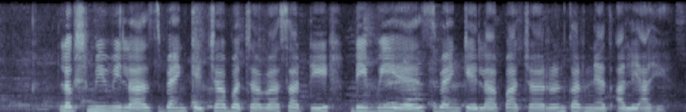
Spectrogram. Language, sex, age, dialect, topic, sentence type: Marathi, female, 18-24, Northern Konkan, banking, statement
